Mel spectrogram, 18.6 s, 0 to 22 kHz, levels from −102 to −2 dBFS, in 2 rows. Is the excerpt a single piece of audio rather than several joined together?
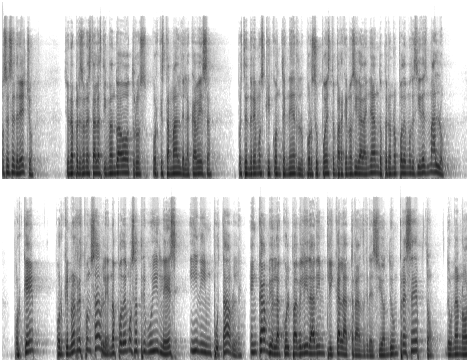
no; 2 cuts; at 5.2 s, 14.2 s

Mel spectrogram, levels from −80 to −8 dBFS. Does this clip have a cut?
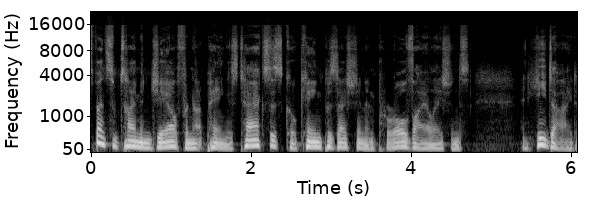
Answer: no; 0 cuts

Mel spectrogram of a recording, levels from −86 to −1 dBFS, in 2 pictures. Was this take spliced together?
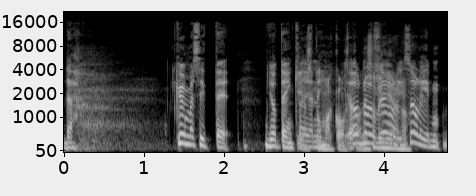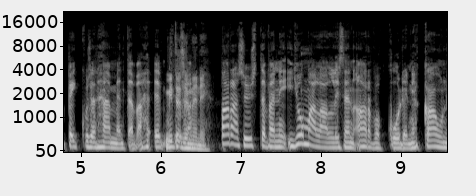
yes; 2 cuts; at 2.9 s, 6.0 s

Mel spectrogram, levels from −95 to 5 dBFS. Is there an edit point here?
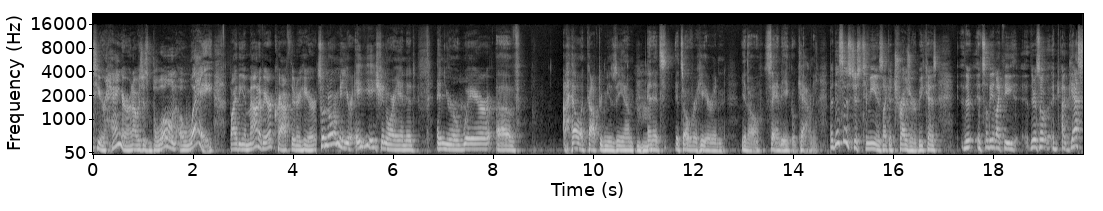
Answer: yes; 1 cut; at 4.5 s

